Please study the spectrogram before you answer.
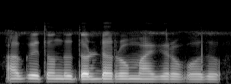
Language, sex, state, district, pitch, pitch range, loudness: Kannada, male, Karnataka, Koppal, 130 Hz, 125-135 Hz, -18 LUFS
